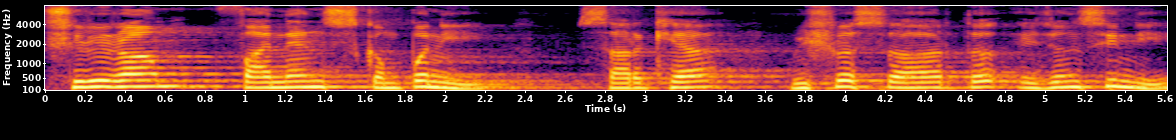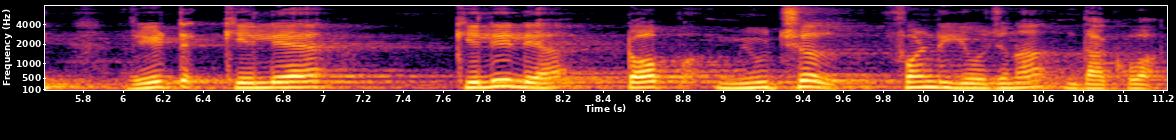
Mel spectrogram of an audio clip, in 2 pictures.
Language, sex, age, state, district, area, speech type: Marathi, male, 30-45, Maharashtra, Buldhana, urban, read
